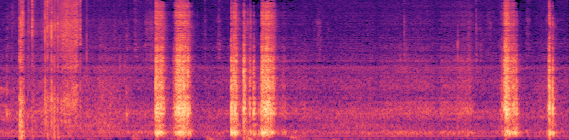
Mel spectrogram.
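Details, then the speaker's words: Super Pac-Man arcade PCB after capacitor replacement: harsh irregular scratching crackle over quiet hiss, no volume control, from a faulty volume pot; fixed after soldering the pot in correctly. "i guess it didn't like that listen to that i need like that pot's jacked up"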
